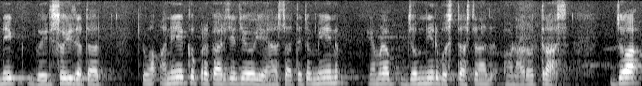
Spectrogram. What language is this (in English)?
Konkani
